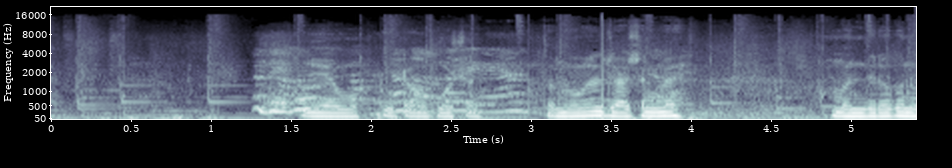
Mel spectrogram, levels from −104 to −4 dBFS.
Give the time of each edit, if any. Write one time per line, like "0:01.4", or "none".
0:01.1
0:03.0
